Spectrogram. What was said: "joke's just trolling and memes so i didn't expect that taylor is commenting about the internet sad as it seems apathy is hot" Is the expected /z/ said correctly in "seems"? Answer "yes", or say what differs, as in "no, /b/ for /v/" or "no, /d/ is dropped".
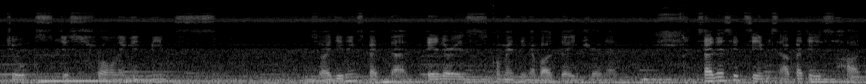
no, /s/ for /z/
